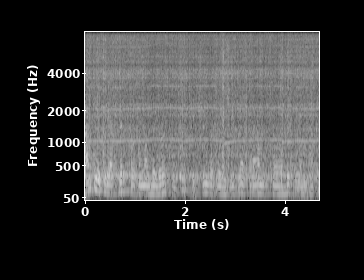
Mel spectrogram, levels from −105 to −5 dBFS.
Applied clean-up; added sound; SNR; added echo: none; Domestic sounds, home sounds; 0 dB; reverberation time 0.6 s.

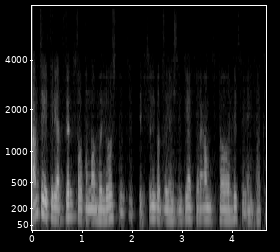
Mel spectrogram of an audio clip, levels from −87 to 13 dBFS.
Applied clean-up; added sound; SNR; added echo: neural mask model DeepFilterNet 3.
